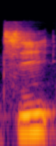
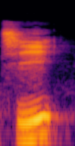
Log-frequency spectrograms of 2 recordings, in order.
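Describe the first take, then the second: First: The pitch stays high and level. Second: The pitch rises from mid to high. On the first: It means chicken. "ji is the first tone" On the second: It means lucky. "that's the second tone in Chinese"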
